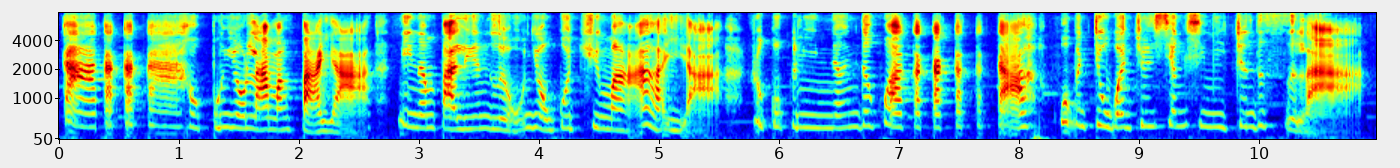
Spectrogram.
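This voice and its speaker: A woman's voice: high voice, normal speed, creaky, hardly any pauses, sharp tone, pitched above the performer's own voice, heavily acted. A woman voicing a sly mother guinea fowl in a children's audio story, squawking between her words. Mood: teasing.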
